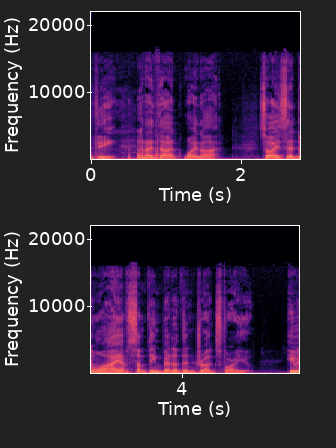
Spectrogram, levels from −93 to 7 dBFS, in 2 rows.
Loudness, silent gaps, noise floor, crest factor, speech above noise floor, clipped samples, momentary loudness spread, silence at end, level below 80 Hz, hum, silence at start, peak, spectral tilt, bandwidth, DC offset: -22 LUFS; none; -44 dBFS; 16 dB; 22 dB; under 0.1%; 9 LU; 0 s; -44 dBFS; none; 0 s; -6 dBFS; -5.5 dB/octave; 16.5 kHz; under 0.1%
